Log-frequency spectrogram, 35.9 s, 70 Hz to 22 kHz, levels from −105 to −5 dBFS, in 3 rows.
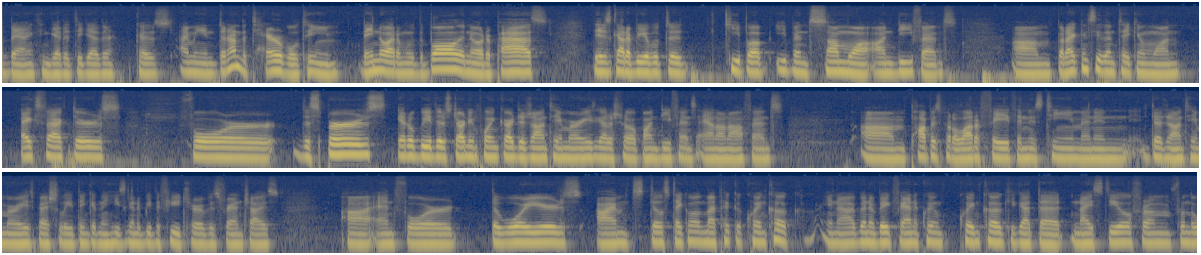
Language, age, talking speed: English, 20-39, 215 wpm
